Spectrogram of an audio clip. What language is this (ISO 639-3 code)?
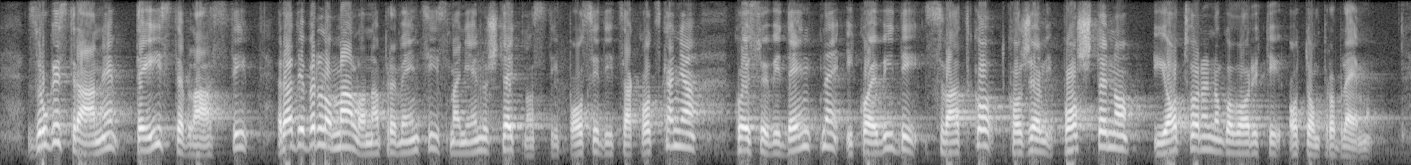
hrv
